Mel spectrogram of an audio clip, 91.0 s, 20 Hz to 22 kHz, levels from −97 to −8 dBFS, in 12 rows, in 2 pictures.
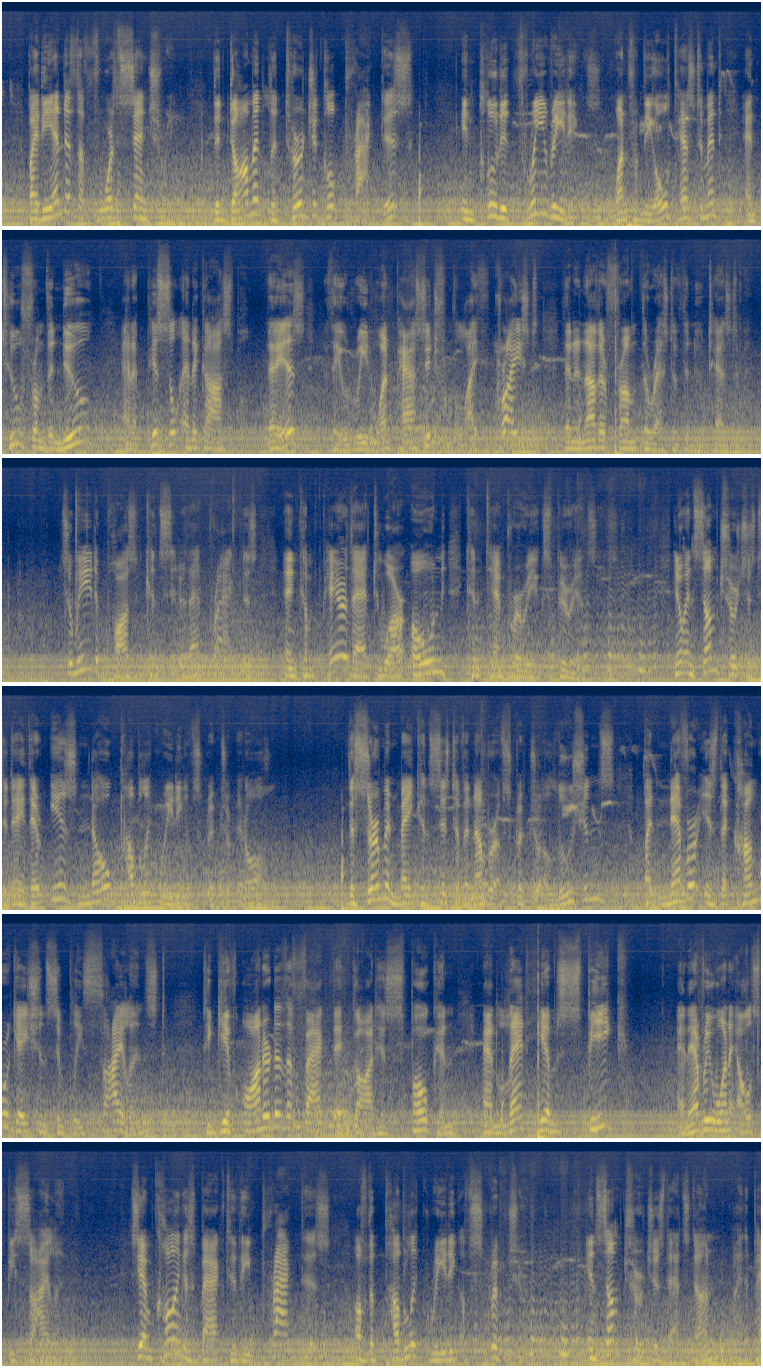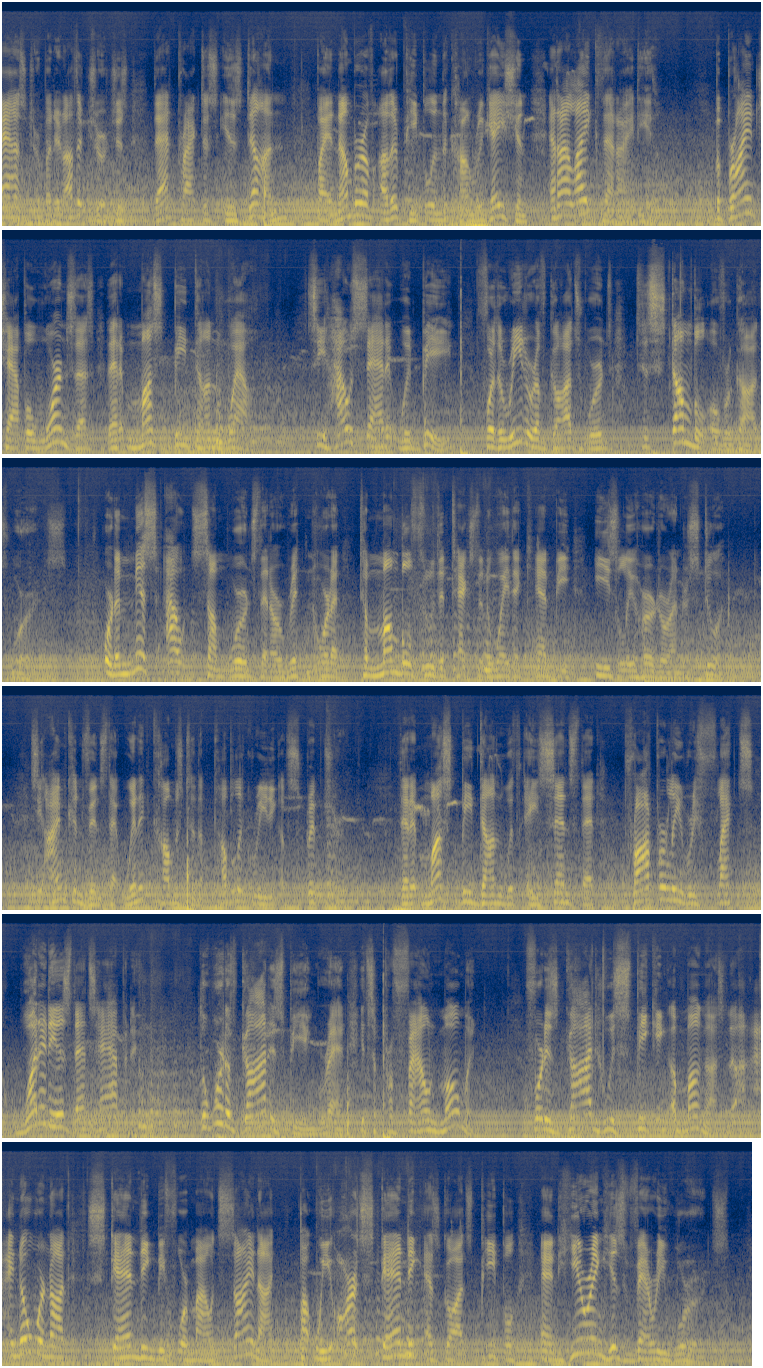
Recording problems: electrical hum; loud; throughout; 60 Hz, 9 dB below the speech

